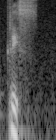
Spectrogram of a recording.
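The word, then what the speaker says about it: Krst: era el cris untado eso se escribe k r s t untado qué significa se lee como cris y de jesús el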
